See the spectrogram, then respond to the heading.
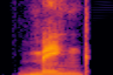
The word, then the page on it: Ming: Indian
